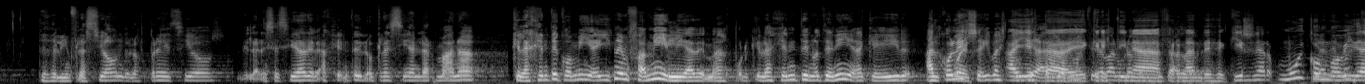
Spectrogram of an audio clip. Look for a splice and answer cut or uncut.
cut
